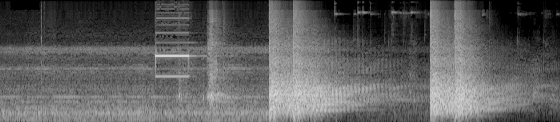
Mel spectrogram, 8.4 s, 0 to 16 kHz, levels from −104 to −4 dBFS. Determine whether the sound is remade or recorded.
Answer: recorded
